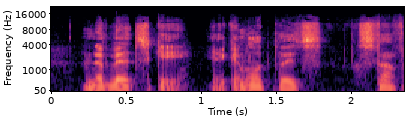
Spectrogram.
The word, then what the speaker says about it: Nowitzki: Dirk Nowitzki, and it is Nowitzki. Guys, learn how to pronounce his name. Nowitzki.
